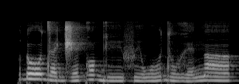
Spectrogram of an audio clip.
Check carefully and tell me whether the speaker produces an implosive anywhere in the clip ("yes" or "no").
yes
